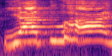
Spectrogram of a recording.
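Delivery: loud, dramatic "oh Lord"; borrowed catchphrase exclamation. Shown as a demonstration. Quoting a teacher's phrase for followers, exclaiming. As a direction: belt it out in showy amazement. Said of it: "Ha, gitu".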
